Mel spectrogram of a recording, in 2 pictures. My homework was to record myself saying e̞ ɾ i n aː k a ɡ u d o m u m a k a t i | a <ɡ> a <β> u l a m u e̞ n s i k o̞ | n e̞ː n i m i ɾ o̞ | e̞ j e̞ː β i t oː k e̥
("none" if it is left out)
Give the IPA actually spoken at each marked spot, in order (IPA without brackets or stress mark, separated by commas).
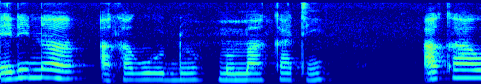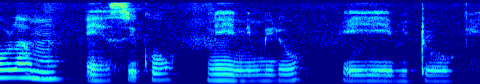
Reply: k, w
